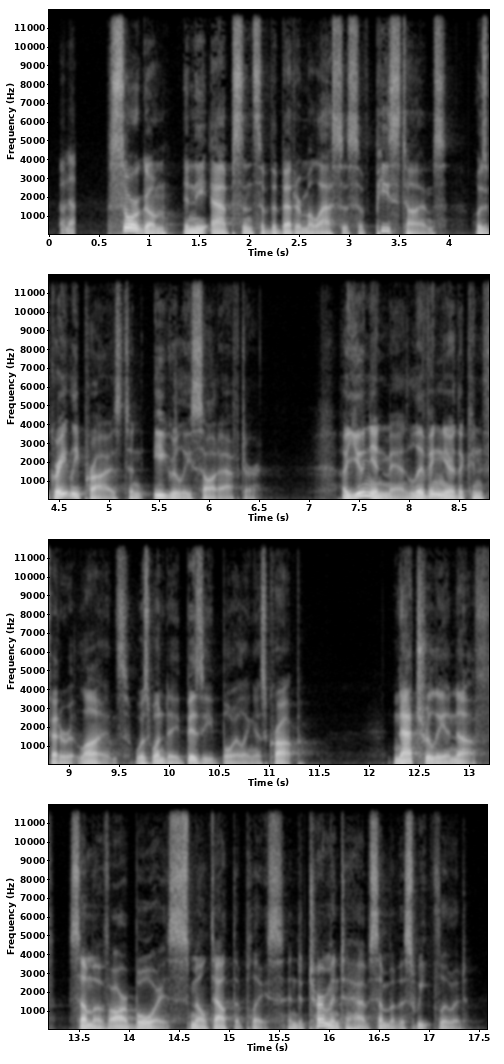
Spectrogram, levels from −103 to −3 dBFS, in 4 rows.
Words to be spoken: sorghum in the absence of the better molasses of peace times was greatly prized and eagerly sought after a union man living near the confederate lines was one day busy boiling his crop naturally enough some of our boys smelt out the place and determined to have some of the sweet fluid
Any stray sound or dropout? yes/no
yes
